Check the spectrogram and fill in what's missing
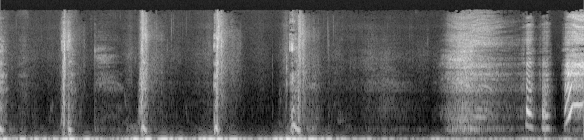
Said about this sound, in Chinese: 哼，看来我刚才那一鞭子还没有叫你知道我的厉害。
